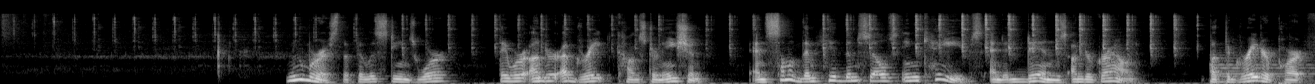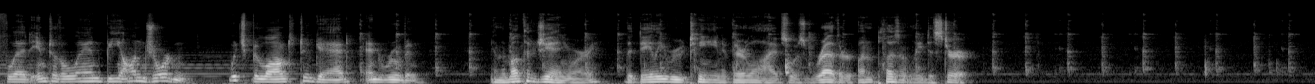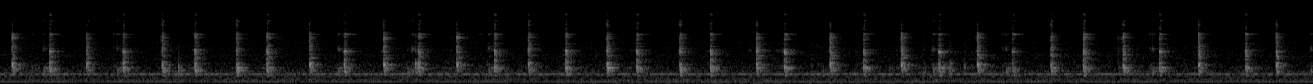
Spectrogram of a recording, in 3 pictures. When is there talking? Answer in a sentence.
The talking can be heard from 2.9 to 17.4 s and from 18.1 to 22.8 s.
